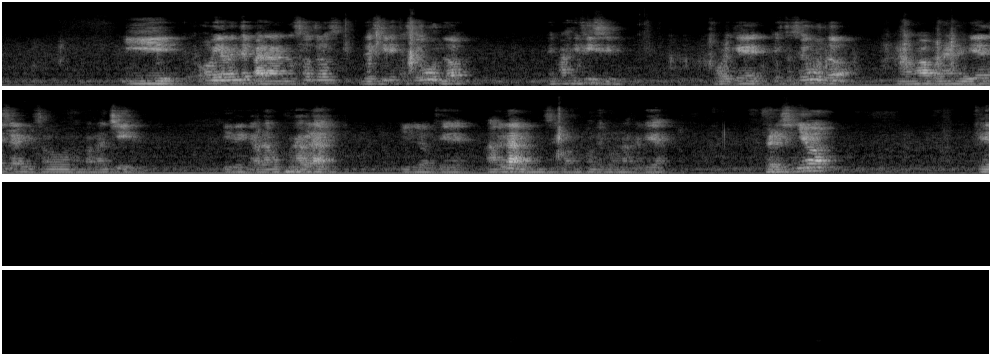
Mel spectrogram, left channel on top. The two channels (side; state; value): right; silent; 54 dB below the other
